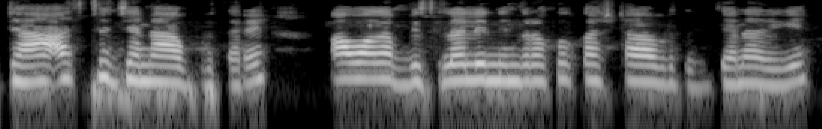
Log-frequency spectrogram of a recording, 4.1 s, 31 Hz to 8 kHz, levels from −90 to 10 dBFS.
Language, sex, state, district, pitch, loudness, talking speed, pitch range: Kannada, female, Karnataka, Bellary, 245 Hz, -17 LUFS, 145 wpm, 230-255 Hz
